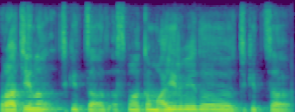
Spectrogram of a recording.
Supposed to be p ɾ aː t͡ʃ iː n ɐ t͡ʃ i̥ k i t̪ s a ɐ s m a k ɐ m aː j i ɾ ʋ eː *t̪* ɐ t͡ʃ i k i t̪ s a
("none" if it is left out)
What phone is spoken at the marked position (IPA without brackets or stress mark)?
d̪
